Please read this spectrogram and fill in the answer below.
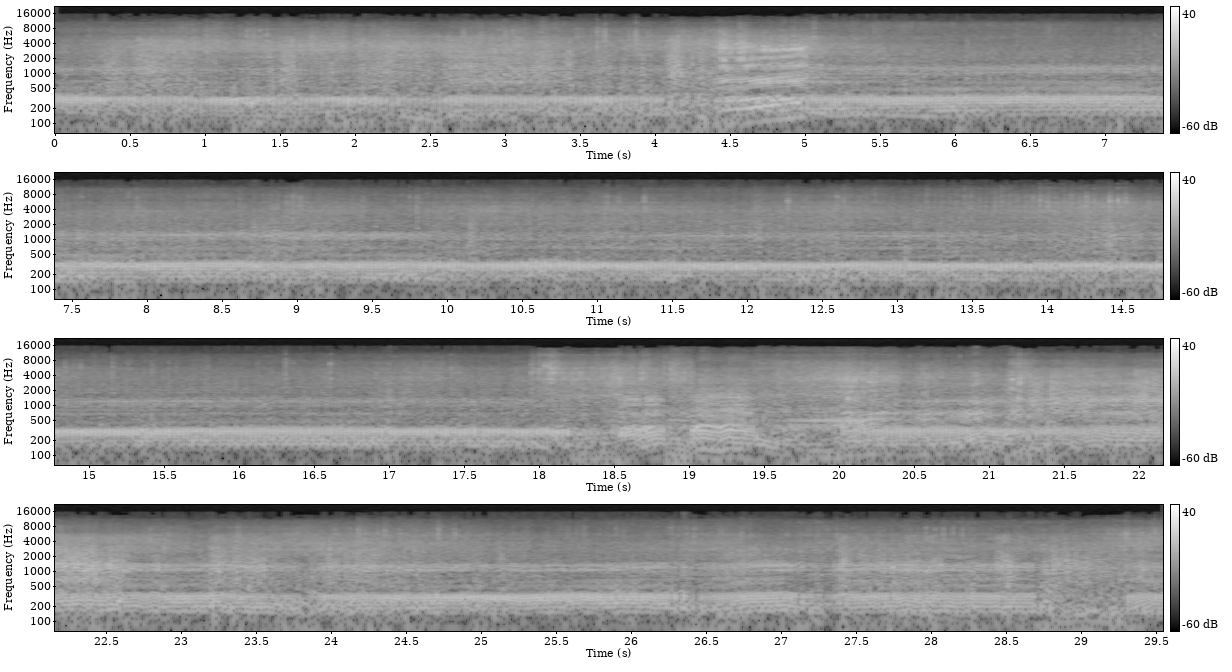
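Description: Dirt bike engine running steadily while riding, heard from on the bike, with short rises and falls in revs about four seconds in and again around eighteen to twenty seconds in.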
